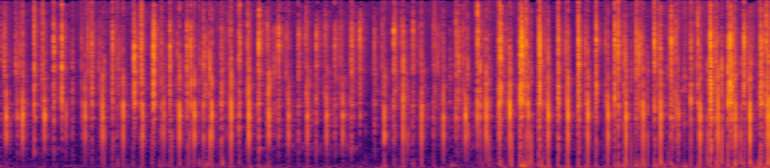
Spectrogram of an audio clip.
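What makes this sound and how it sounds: A small, flat, hollow grey plastic NES gamepad is held in the hands while fingertips quickly click its buttons and tap its shell. The result is a fast, dense stream of short, dry plastic clicks and taps with a bright edge and almost no ring.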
